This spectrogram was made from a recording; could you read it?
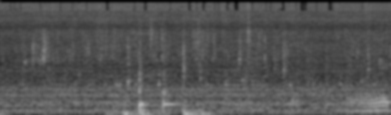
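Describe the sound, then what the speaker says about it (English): Tap water runs and splashes as a container is rinsed out at a sink, a steady close wash with a few sharper sloshes and knocks. "Rinse this out real good"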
